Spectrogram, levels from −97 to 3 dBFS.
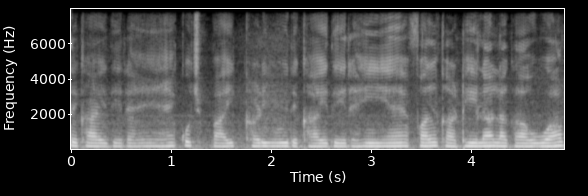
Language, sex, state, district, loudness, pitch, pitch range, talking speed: Hindi, female, Uttar Pradesh, Jalaun, -15 LUFS, 190 Hz, 185-195 Hz, 220 wpm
